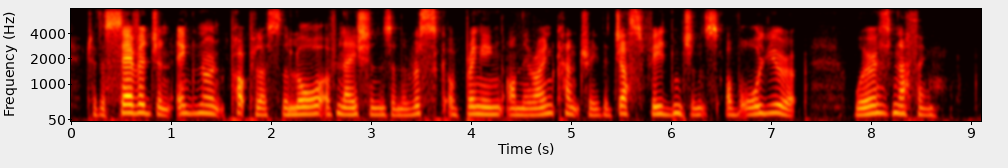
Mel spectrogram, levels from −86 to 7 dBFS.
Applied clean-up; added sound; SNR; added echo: neural mask model Resemble Enhance denoiser.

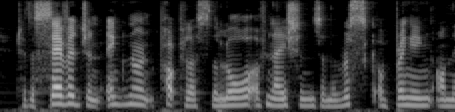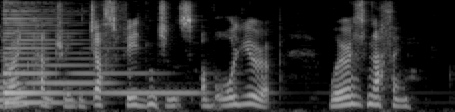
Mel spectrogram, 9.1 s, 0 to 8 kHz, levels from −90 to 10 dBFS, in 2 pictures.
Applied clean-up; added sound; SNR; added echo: classical method log-MMSE.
